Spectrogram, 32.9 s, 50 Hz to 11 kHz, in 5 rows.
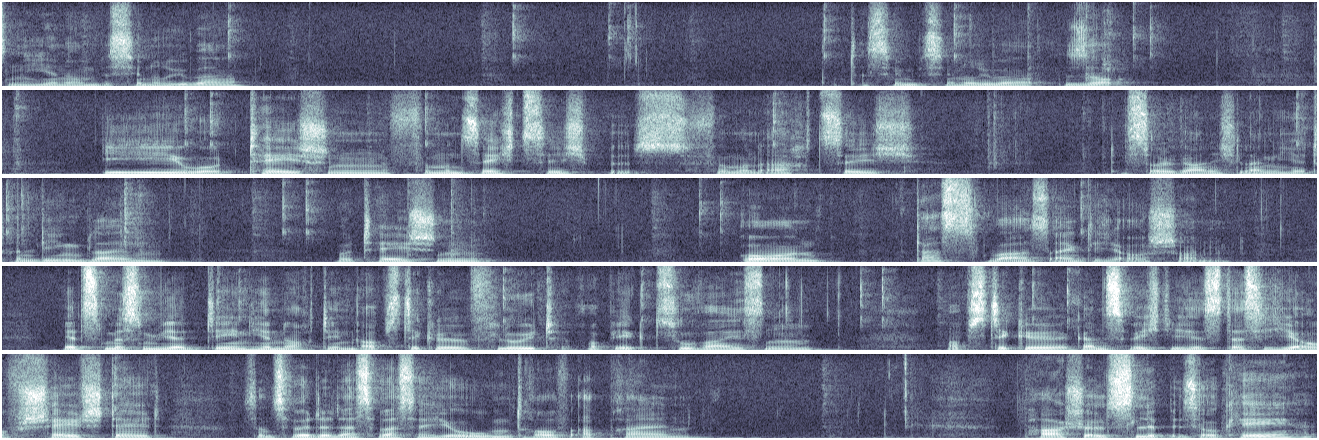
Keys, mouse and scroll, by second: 3.0-4.0 right drag, 4.1 click, 5.1 shift+middle click, 5.7 right click, 7.5-11.0 drag, 13.0 ctrl+click, 14.5 click, 15.1 shift+middle click, 16.6 right click, 17.0-17.5 scroll down 1, 17.5-18.5 scroll up 1, 18.5-20.8 drag, 20.8 right click, 22.1-24.9 drag.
